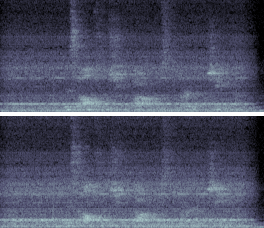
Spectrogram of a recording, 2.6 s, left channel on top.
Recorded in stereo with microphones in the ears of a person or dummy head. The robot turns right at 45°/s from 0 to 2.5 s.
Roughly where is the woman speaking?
Left.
